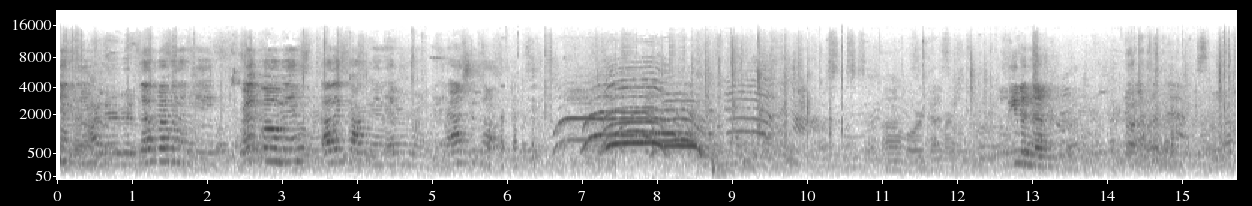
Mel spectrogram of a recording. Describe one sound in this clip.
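A young woman speaks expressively in an echoing hall.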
